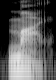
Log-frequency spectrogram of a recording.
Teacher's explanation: you start low and swing up at the end. Just think of the sound you make when you're caught off guard and say, "Huh?" In Thai, this rising mai acts as a built-in question mark for your sentence. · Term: rising tone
